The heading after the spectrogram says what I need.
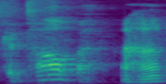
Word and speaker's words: catalpa: I knew there was something deeper, and They're actually misnamed. Botanist who named them mispronounced the word catawba. Catawba. And he thought that because it was a southern tree, and he's the one that registered its genus and species. And he got it wrong as catalpa.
